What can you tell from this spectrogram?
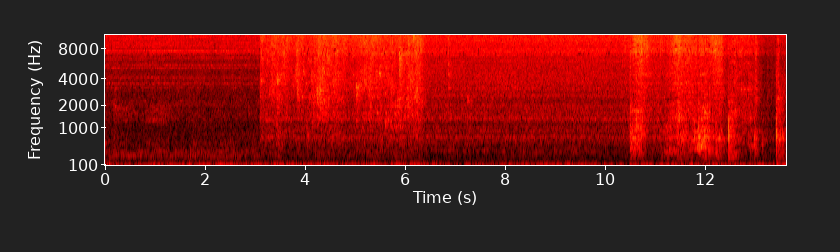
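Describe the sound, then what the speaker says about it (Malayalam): Water pours in a steady hissing stream for a few seconds, stops, then runs again briefly near the end, close and fairly soft. "പാത്രത്തിലേക്ക് നമുക്ക് 1 ഗ്ലാസ് വെള്ളം ഒഴിച്ച് കൊടുക്കാം"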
